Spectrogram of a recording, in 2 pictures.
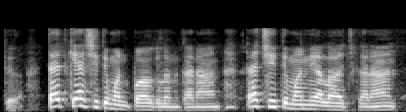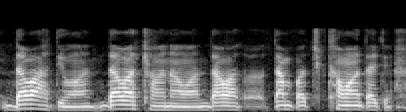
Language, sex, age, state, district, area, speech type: Kashmiri, male, 30-45, Jammu and Kashmir, Srinagar, urban, spontaneous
